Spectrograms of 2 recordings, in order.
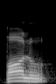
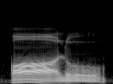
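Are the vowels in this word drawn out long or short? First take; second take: short; long. First: The vowels are cut short. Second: The long vowels are drawn out. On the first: The alif and waw letters cannot be heard. "ketika tidak dipanjangkan" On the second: The alif and waw letters can be heard. "Karena dipanjangkan"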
